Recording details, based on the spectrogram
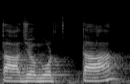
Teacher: জিহ্বার অগ্রভাগ সামনের দাঁতের পিছনের অংশে ধাক্কা লাগবে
